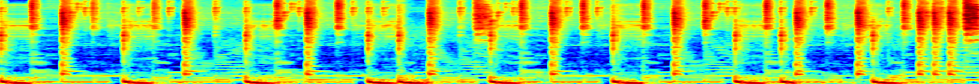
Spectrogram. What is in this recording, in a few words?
Reso Loop; Sonic Foundry (Sony Creative Software); Dr. Fink's Funk Factory; Complete Loops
